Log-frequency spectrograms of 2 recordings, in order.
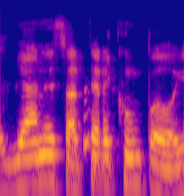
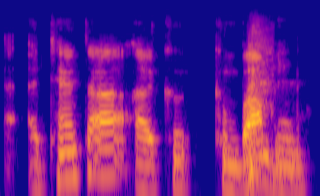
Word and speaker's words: Giannis Antetokounmpo: Yeah, Giannis Antetokounmpo. Yeah, he would have been like Atenta Kumbamu.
